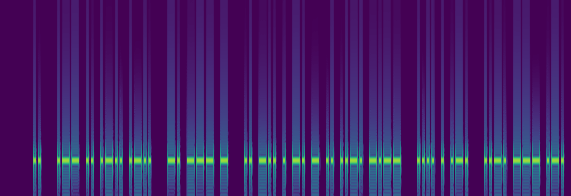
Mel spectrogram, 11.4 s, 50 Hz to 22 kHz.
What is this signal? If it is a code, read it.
Morse code, heard as a keyed tone, about 25 wpm, 700 Hz. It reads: I WILL NOT IDENTIFY HER FOR
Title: Sentences from Top 1000 Words - Review Part 6 - 25wpm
